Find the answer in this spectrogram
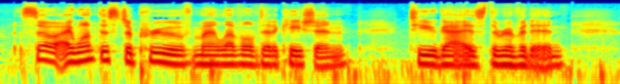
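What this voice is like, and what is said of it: Gravelly, lower, deep voice. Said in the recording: “my voice is a little gravelly, a little bit lower than usual ... my really deep voice”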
